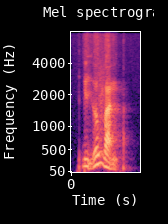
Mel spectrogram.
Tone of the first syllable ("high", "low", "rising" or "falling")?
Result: rising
